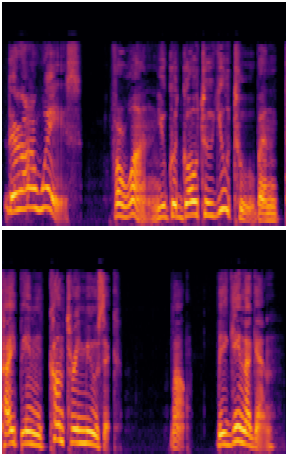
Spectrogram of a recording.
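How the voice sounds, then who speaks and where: A woman's voice: medium pitch, very animated, unhurried, a little mellow, dry recording, clean studio sound, voice pushed up. A woman voicing an older male professor, opinionated and instructive, in an audiobook. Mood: instructive, coaxing. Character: older male Romanian language professor, opinionated, smoking, encouraging.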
